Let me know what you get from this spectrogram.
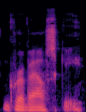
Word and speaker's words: Grabowski: Grabowski. – Yeah. Is that how it's pronounced? Grabowski? – I'm sorry? – How is it pronounced? – Grabowski. – Oh, sorry. I haven't said it right.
